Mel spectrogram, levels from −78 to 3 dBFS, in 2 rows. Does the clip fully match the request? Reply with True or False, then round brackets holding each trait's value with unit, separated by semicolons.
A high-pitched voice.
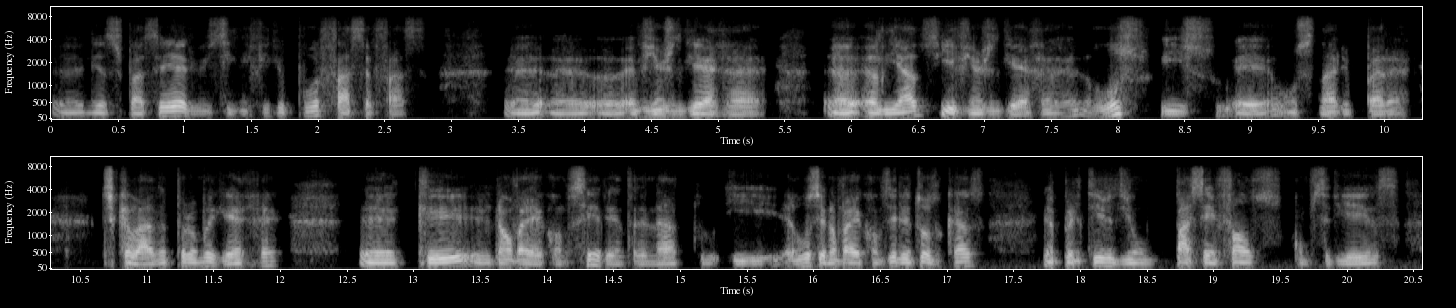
False (100 Hz)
